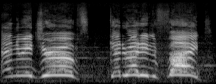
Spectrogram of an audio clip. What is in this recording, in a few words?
spot; bf3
